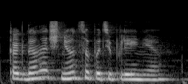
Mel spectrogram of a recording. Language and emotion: Russian, neutral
